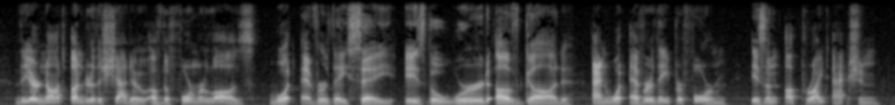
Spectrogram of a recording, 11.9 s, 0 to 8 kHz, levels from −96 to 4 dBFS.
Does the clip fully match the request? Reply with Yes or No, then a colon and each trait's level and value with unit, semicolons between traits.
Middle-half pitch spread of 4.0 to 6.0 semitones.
Yes: average, 5.1 semitones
